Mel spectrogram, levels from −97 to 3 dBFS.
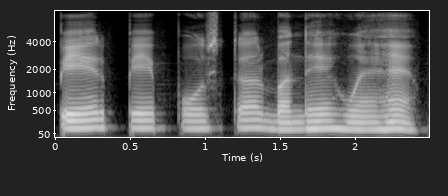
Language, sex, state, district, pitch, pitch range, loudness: Hindi, male, Assam, Kamrup Metropolitan, 135 Hz, 125-140 Hz, -19 LUFS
